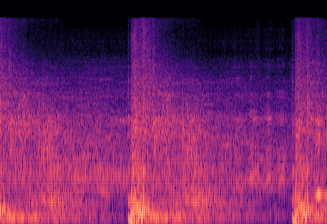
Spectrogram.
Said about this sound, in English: And he did it while his DJ was firing shots in the background. Not literally, but you'll hear what I mean.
